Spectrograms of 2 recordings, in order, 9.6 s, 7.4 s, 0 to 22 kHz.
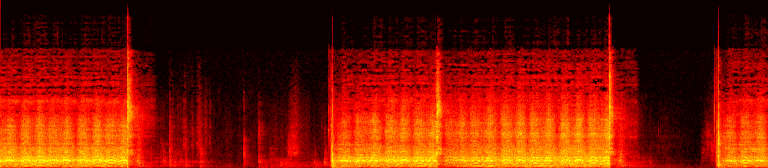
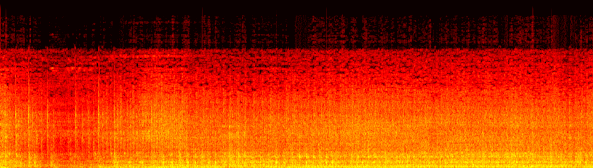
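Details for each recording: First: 1966 Datsun 520 truck abandoned for 40 years, first start attempt: three bursts of steady starter cranking at about three turns a second with pauses and no firing; it turns over and the starter works, but no start. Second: 1966 Datsun 520 farm truck abandoned 40 years, first start in freezing cold with fuel in the carb bowl and float at level: engine catches and settles into a steady, even idle with no metallic knock. The clunk is thought to be clutch/flywheel, not a rod. Normal idle.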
